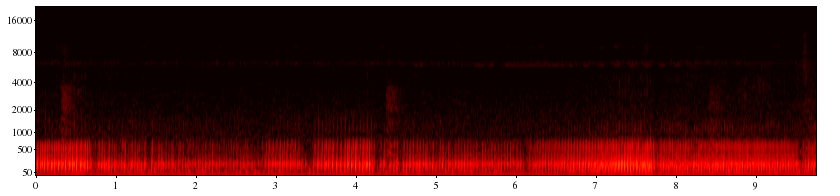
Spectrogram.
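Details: Cat purring close to the microphone in stereo without talking, a low throbbing rumble broken by short breath pauses, with a few faint clicks.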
